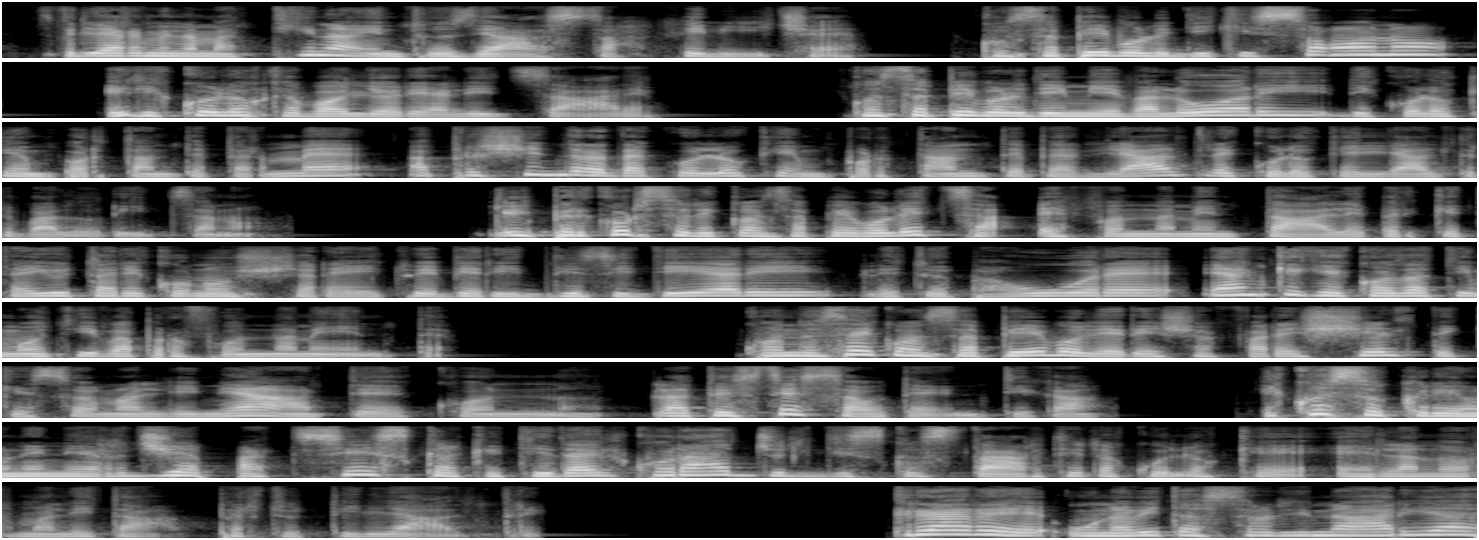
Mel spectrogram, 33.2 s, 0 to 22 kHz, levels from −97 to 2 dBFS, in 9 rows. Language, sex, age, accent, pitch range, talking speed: Italian, female, 20-39, native, 160-200 Hz, 195 wpm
